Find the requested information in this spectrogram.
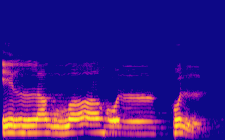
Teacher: alif lam pada alif lam qamariyah harus jelas berbunyi al ya. Berbunyi lamnya jelas.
